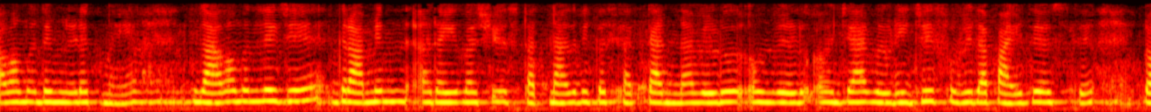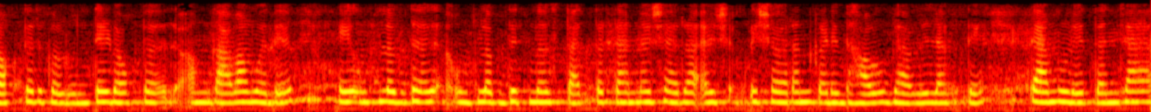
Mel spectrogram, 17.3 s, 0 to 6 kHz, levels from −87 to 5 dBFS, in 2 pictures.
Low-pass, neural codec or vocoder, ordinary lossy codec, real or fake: 5.4 kHz; codec, 16 kHz, 4.8 kbps, FACodec; MP3, 32 kbps; fake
